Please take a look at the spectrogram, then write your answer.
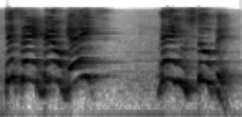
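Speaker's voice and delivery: high, slow put-down; scornful retort. Real, not acted. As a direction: slap the idea down. Scolding imagined emailers.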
